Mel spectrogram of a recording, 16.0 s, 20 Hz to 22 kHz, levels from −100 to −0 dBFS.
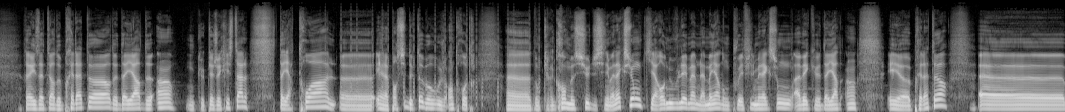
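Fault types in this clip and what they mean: GSM signalling bursts: a nearby 2G phone sending short groups of control bursts, rectified by the audio circuitry into a galloping dit-dit-dit of brief 217 Hz buzzes. It runs from 4.81 to 8.18 s, ending just before "un grand monsieur du", well below the speech level.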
